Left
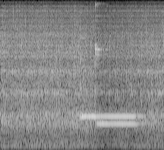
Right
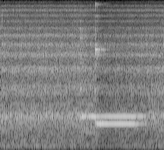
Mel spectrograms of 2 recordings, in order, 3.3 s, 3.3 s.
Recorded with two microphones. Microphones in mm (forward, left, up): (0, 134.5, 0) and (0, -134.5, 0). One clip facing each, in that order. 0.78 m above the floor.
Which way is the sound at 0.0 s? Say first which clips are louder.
Left 1 dB; 80° left.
